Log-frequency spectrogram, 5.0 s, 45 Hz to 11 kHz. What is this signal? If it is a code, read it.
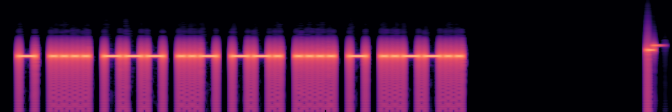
Morse code, heard as a keyed tone, about 30 wpm, 700 Hz. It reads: THOUGHT?
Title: Sentences from Top 300 Words 30wpm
